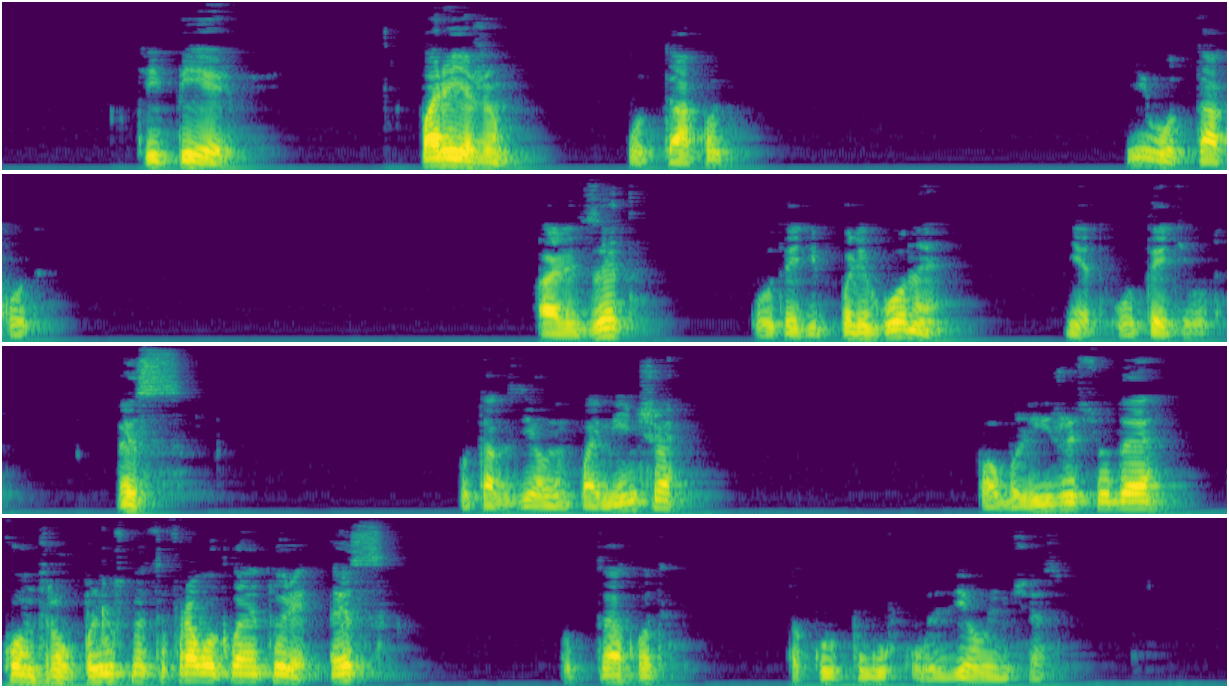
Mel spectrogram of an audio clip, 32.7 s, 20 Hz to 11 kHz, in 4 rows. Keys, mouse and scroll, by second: 0.3 shift+middle click, 5.7 click, 7.9-9.5 drag, 10.4 click, 11.2 click, 11.9 alt+z, 12.5-14.2 drag, 15.3 drag, 15.9-16.6 drag, 21.5 click, 22.7-24.0 drag, 25.0 ctrl+KP_Add, 26.6 s, 30.2 click.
